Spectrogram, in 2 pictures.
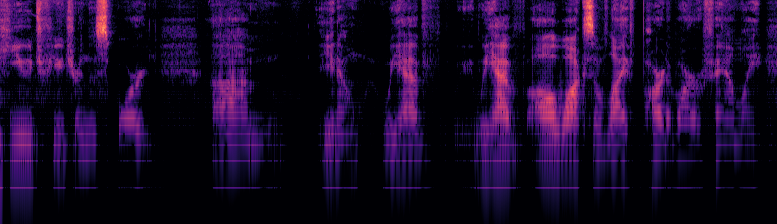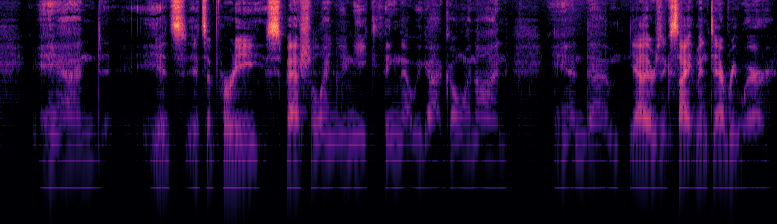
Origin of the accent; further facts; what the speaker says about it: West Covina, California, United States; now in Chino Hills, United States; I grew up in West Covina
